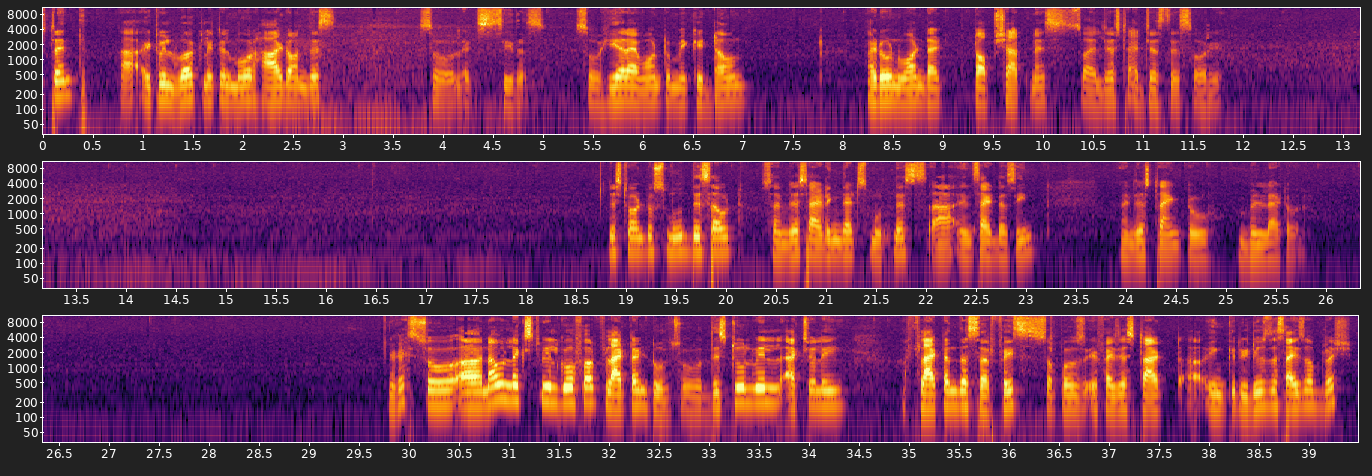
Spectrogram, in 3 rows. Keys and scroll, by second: 39.1 [.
